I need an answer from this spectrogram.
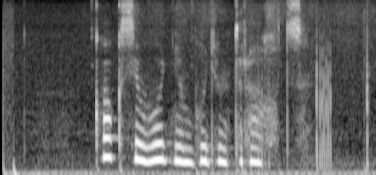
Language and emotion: Russian, sad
